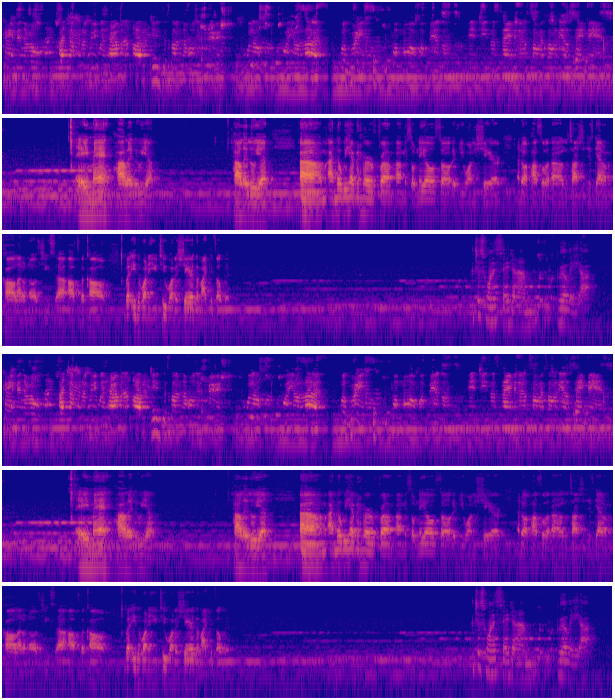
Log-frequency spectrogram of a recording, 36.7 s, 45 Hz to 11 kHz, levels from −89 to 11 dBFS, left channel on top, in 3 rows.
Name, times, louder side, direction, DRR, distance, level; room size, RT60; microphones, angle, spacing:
voice 1, 0.0-4.4 4.9-6.4 6.8-9.0 9.3-12.0, right 2 dB, 20° right, 8 dB, 1.2 m, -41 dB
voice 2, 13.6-15.2 16.9-17.5 18.2-20.2 20.6-21.2 21.5-21.6 21.9-22.1 22.6-23.7 24.1-25.1 25.5-25.9 26.2-26.4 26.9-27.3 27.8-28.8, left 3 dB, 65° left, 11 dB, 1.0 m, -33 dB
voice 3, 33.8-35.1 35.5-36.2, equal, ahead, 8 dB, 1.2 m, -47 dB
21.5 x 9.2 x 4.8 m, 0.41 s
head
